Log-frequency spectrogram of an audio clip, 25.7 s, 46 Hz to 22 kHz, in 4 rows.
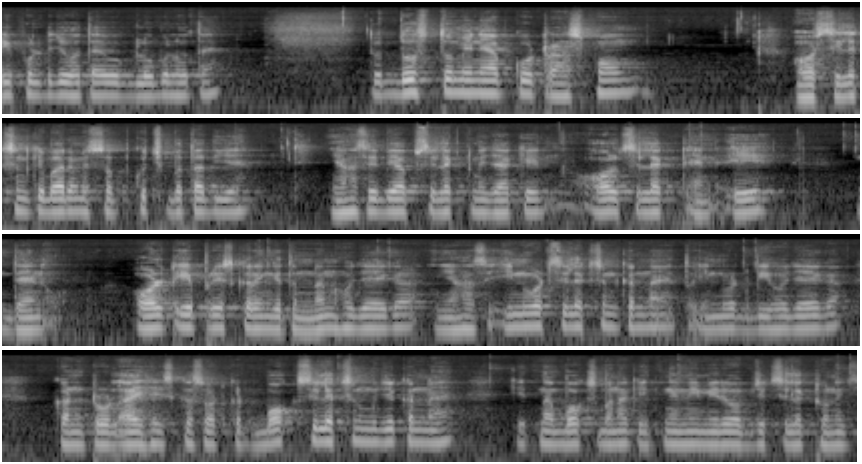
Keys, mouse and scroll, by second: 1.9-2.3 scroll down 2, 9.7-25.7 drag.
